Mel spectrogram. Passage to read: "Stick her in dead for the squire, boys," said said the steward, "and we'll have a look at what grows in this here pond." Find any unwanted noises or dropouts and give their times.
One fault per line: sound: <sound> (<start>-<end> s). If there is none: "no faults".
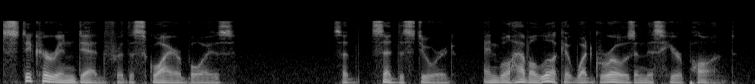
no faults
